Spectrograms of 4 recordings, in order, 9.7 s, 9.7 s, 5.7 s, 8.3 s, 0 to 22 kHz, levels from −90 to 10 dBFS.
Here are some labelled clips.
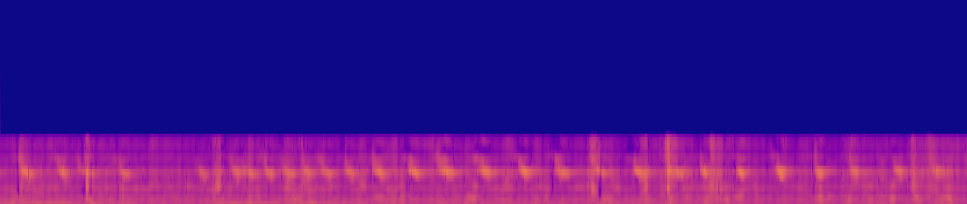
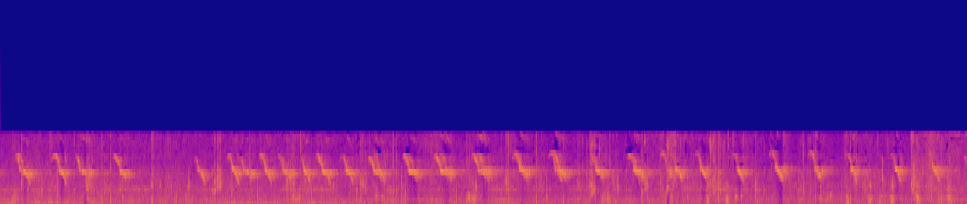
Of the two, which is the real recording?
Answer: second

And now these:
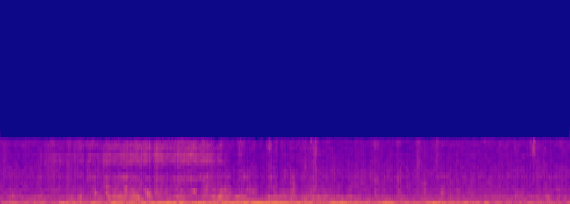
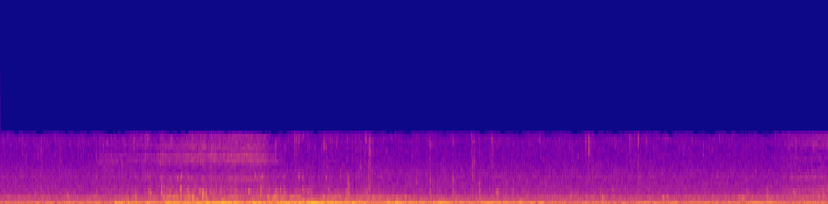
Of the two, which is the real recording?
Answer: second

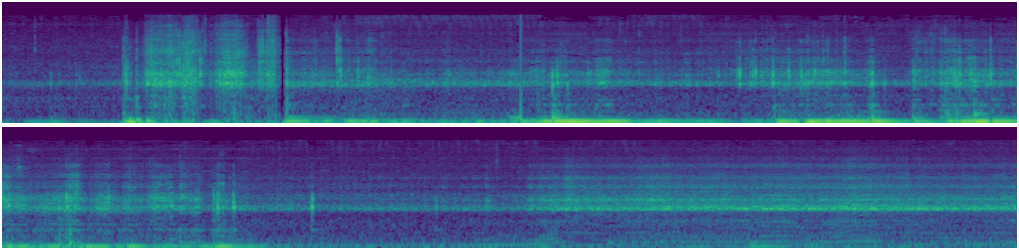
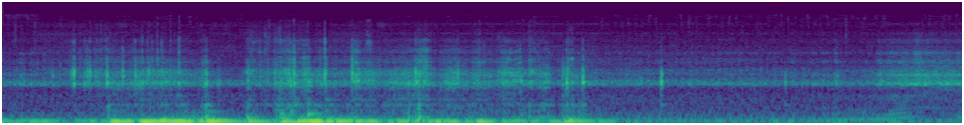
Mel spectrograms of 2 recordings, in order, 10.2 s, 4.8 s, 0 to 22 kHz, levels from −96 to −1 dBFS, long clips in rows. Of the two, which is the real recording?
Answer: first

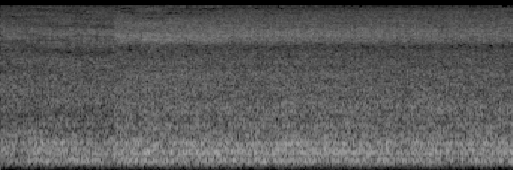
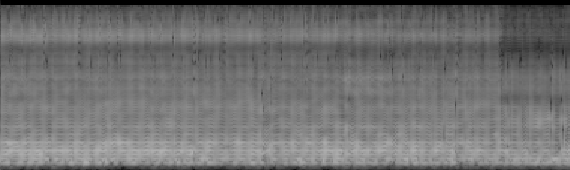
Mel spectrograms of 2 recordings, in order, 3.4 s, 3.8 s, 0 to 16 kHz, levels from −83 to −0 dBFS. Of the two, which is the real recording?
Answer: first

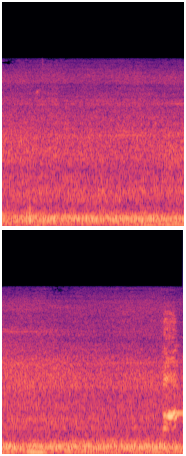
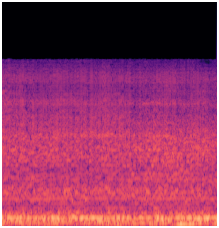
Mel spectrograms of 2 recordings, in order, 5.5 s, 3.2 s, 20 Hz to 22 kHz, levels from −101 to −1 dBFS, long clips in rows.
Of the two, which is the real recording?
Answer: first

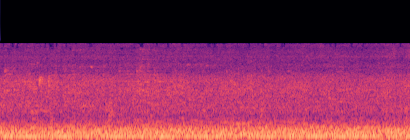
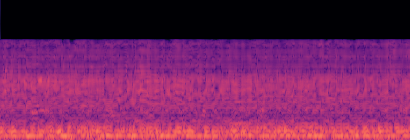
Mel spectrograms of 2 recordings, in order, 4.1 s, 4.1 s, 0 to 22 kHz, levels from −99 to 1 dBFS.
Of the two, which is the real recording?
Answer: first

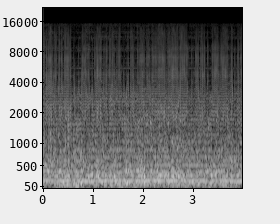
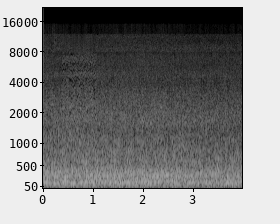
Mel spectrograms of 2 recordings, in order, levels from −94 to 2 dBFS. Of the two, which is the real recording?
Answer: second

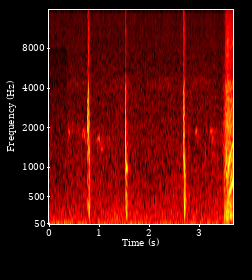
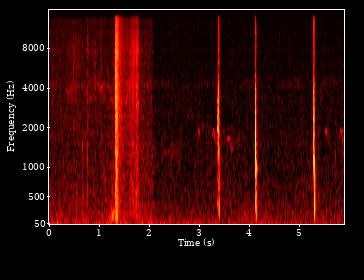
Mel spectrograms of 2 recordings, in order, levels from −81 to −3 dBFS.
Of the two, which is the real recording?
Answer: first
